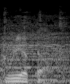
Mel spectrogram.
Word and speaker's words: Riopel: So Robert Raymond Riopel.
